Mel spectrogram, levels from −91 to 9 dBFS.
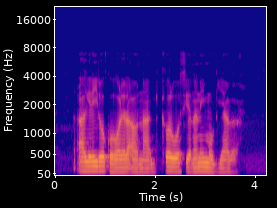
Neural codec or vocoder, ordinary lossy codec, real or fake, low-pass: none; none; real; 7.2 kHz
